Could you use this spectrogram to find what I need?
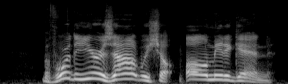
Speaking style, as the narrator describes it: cried Stoddard, hopefully

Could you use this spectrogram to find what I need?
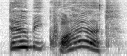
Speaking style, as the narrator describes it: cried the nurse in a whispered shriek

